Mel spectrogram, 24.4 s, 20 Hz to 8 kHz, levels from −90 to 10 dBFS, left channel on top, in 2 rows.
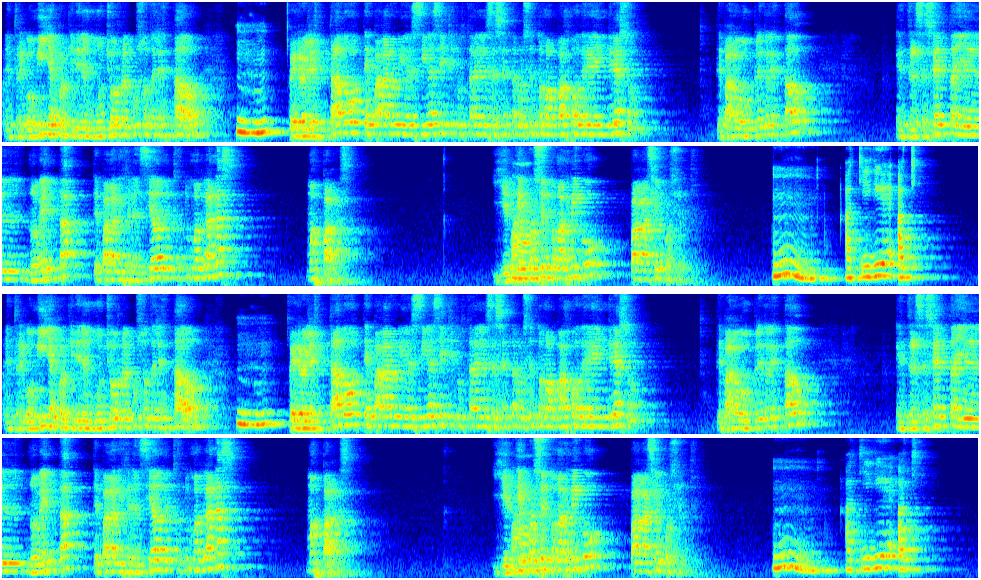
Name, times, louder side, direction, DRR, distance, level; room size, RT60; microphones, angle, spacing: voice 1, 0.0-2.4 3.6-7.9 9.0-10.0 11.2-13.1 13.5-15.1 16.0-16.5 18.3-19.6 20.1-20.7, right 1 dB, 10° right, -7 dB, 1.1 m, -22 dB
voice 2, 2.9-3.4 18.6-19.0 21.8-23.6, left 4 dB, 50° left, 6 dB, 0.3 m, -18 dB
2.6 x 2.2 x 3.8 m, 0.84 s
head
